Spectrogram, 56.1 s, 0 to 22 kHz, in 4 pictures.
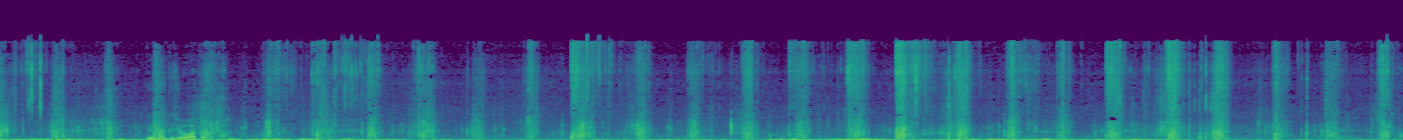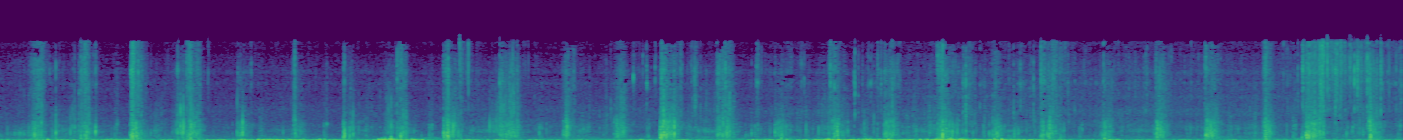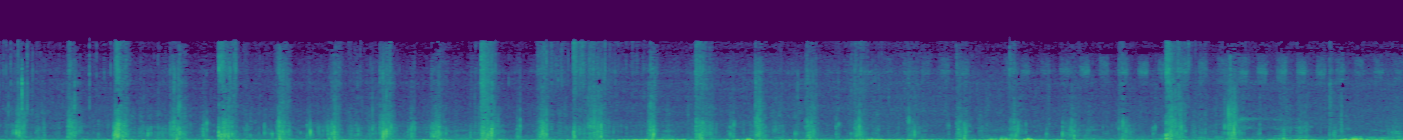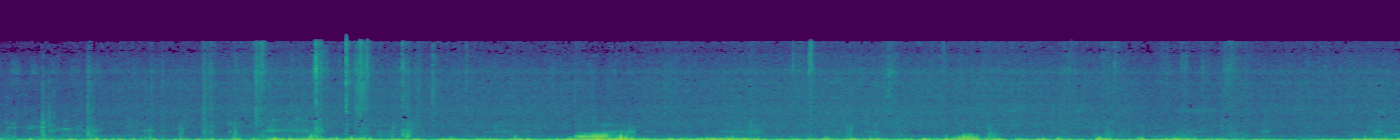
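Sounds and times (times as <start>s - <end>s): footsteps on gravel: 0.0s - 47.0s.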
